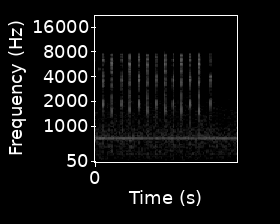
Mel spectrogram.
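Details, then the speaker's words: 5-pin ISO relay bench-tested with a bulb that comes on dim: about a dozen crisp, evenly spaced clicks, roughly eight a second; it clicks with either coil polarity. "i'm going to connect it to the other light came on dim and the relay clicks can you hear the clicking"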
